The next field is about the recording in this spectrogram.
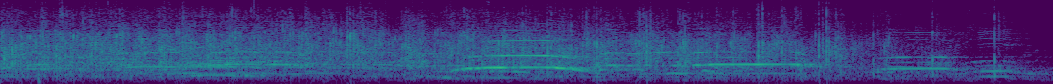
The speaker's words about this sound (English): Come on, let's clap our hands and give a little praise to the Lord.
